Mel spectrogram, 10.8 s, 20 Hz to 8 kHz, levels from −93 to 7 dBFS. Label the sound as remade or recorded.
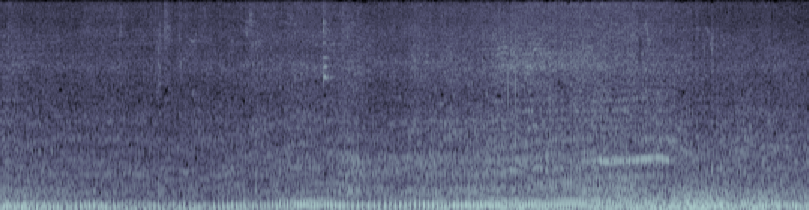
recorded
